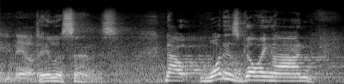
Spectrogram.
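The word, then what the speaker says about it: De la Senne: De La Seine, is that how you say it? Yes, Yeah. that's how you say it. You nailed it. De La Sens.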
